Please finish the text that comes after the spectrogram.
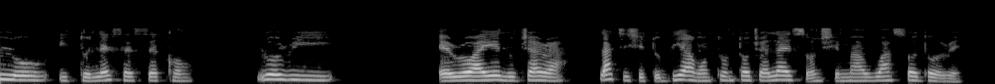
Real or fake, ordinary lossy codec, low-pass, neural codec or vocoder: real; Opus, 64 kbps; 5.4 kHz; none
